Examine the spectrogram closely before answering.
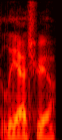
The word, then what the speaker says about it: Liatrio: The authors told their stories in a fictional way, but from my understanding, you and Liatrio, I'm pronouncing it right, Liatrio, right? You got it, Liatrio.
